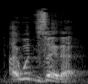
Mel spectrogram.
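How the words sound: It is spoken while breathing in at once. "On the East Coast, people speak while they're still inhaling a cigarette"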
